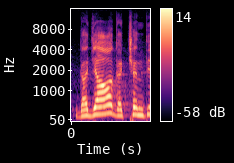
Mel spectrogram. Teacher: విసర్గం ముందు ఆ ఉంది తర్వాత ఏముంది గ వచ్చింది కాబట్టి విసర్గ లోపించి వచ్చి గజా గచ్ఛంతి అవుతుంది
